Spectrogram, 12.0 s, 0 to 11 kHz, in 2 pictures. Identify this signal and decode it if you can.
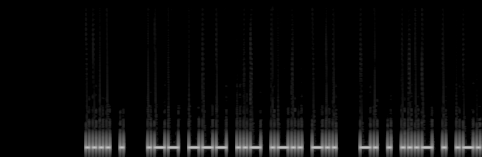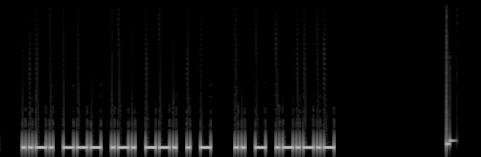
Morse code, heard as a keyed tone, about 28 wpm, 700 Hz. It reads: HE WOULD NEVER FORGET IT.
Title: Sentences from Top 1200 Words 28wpm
